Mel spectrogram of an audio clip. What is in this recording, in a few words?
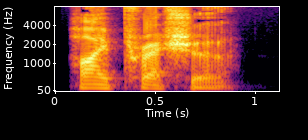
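"high pressure", English, British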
